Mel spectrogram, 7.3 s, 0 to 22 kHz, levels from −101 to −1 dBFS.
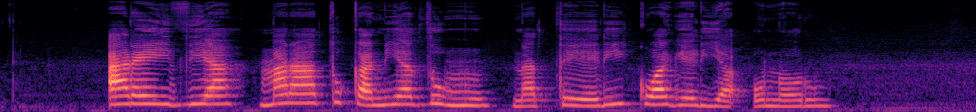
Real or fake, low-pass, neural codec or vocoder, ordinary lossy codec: real; none; none; none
